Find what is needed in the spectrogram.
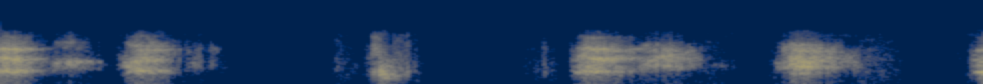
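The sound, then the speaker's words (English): Dogs bark in short, irregular bursts separated by brief silences. The barks are faint and somewhat muffled, and no voices can be heard. “Sorry about the dogs.”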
